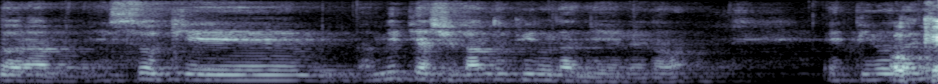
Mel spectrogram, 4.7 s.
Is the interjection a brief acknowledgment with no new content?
Yes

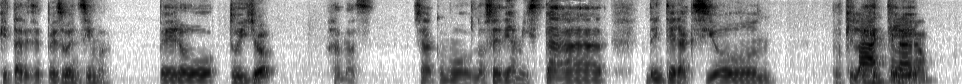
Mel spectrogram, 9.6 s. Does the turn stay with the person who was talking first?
Yes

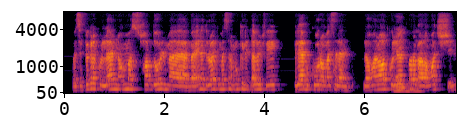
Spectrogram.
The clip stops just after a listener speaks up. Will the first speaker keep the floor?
Yes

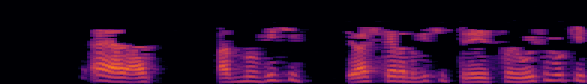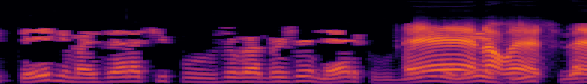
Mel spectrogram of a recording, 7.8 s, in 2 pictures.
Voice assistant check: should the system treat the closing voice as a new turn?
Yes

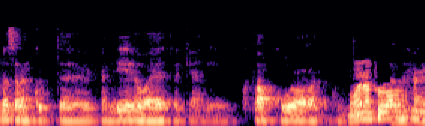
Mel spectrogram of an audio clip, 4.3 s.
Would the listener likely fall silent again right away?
No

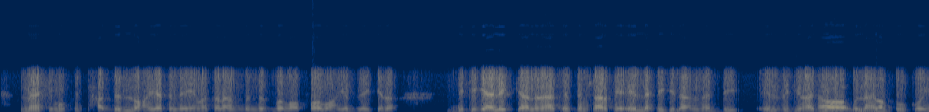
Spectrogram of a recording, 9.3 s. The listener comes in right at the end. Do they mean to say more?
No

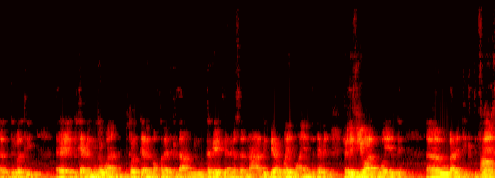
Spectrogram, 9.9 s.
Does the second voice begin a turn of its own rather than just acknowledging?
No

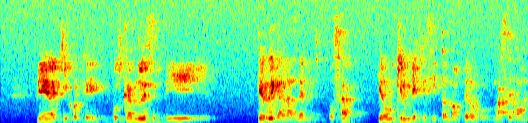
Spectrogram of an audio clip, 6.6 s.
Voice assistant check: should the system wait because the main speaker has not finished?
No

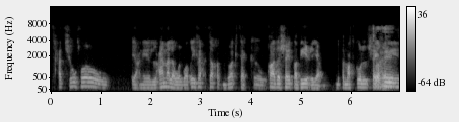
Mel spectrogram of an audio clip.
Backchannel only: Yes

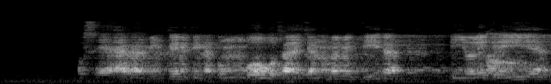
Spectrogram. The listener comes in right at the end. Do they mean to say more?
No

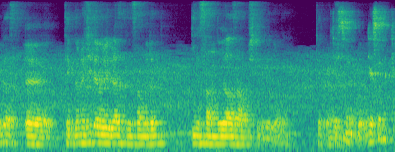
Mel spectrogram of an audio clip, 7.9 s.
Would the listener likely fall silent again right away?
No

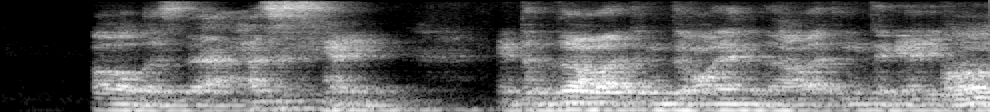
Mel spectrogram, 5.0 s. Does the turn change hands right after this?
Yes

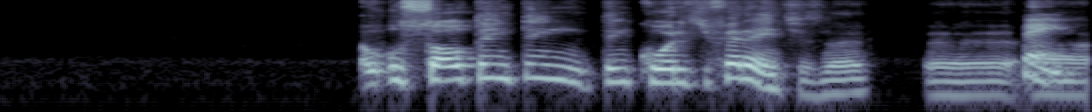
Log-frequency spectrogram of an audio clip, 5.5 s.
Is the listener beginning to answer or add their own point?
No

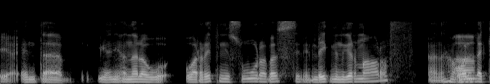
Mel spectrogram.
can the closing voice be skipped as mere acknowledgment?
Yes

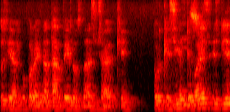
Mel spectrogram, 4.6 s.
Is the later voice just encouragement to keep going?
Yes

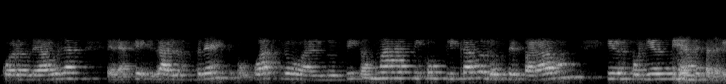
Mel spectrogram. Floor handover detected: No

